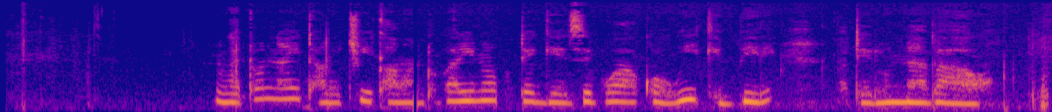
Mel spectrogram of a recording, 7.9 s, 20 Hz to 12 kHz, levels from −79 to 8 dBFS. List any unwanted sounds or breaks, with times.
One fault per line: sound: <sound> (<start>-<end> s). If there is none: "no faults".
sound: dropout (3.1-3.1 s)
